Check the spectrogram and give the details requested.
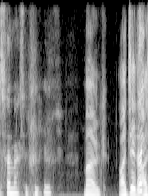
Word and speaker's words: Moog: so massively huge what sound so massively huge Moog I did I said it right yeah first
